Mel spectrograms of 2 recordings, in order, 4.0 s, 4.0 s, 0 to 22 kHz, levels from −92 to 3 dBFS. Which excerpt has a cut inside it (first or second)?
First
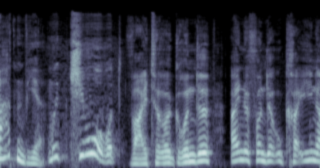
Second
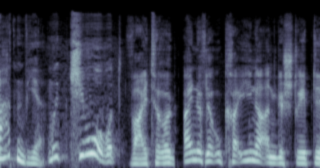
second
